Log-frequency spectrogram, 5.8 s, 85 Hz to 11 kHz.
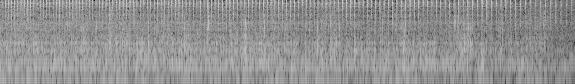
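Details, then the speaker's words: Islabikes Beinn 20 rear wheel cranked over with the microphone held close: loud, rough ratcheting clatter with gritty grinding from worn freehub bearings; the freehub couldn't be removed, so a new wheel was built. "i don't know how that sounds to you but it sounds absolutely horrendous to me"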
